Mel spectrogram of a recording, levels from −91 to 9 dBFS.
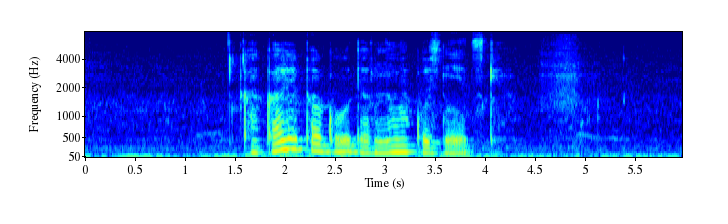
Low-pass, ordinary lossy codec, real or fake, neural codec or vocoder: none; none; fake; codec, 16 kHz, 16 kbps, FreqCodec, larger model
